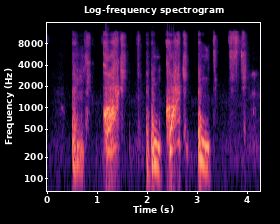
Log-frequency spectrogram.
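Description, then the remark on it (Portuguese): A voice beatboxes a drum pattern imitating a drum kit that a sound technician has gated and compressed, like electronic drums, with punchy kick-like thumps and sharp hissy snare bursts in a steady rhythm, loud. “porque para imitar o timbre meio da bateria eletrônica.”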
